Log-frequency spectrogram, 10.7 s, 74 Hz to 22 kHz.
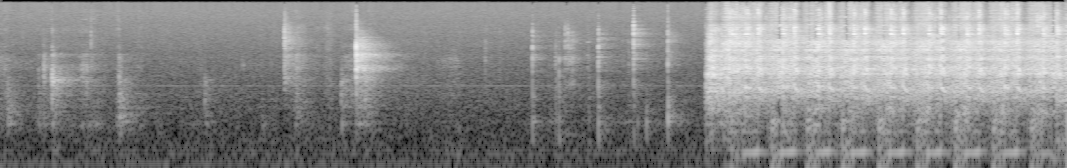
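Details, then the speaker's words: Yamaha 250cc ATV sat for years: a few quiet clicks, then steady cranking near three turns a second that never catches; cranks, no start, spark very weak even with another plug, owner suspects a grounding issue. "it's so weak it I can barely see it for some reason it's got weak far it could be a uh grounding issue somewhere on it"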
